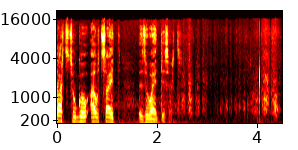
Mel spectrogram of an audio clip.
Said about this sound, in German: nimmt seinen Stift und notiert etwas in seinen Block.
